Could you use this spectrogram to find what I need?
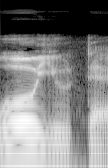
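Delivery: woyute with weight on first syllable wo-. Pronunciation lesson repeating a word: stress on first syllable of woyute. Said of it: "the accent's on the first syllable".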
